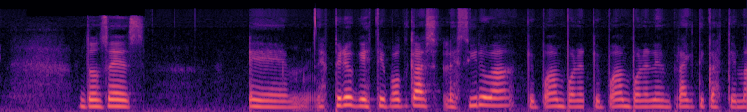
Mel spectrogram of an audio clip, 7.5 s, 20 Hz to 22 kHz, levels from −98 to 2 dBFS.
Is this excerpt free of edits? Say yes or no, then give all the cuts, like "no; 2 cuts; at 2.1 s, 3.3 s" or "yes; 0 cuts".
no; 1 cut; at 5.8 s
